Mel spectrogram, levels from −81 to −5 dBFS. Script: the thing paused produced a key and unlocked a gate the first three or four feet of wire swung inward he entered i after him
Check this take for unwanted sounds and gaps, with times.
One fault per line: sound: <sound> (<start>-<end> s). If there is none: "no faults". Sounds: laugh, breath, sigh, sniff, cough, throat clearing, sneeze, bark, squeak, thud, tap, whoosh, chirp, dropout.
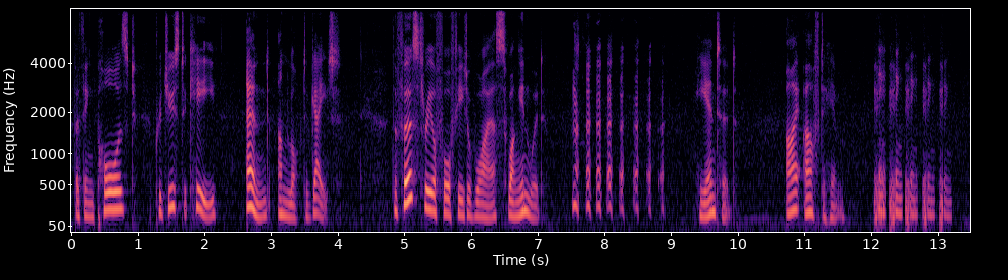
sound: laugh (7.5-9.1 s)
sound: laugh (12.0-13.2 s)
